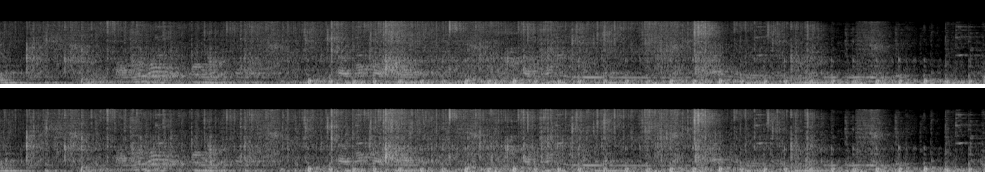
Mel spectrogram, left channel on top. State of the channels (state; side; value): normal; both; correlation 0.92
